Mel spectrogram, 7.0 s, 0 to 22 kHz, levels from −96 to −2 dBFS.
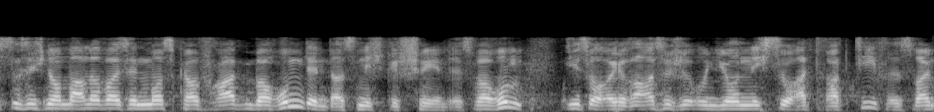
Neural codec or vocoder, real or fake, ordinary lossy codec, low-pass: codec, 44.1 kHz, 3.4 kbps, Pupu-Codec; fake; none; 5.4 kHz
